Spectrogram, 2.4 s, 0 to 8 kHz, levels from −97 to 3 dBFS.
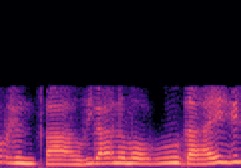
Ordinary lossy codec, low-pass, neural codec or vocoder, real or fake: AAC, 16 kbps; 7.2 kHz; codec, 16 kHz in and 24 kHz out, 0.4 kbps, LongCat-Audio-Codec, four codebook decoder; fake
